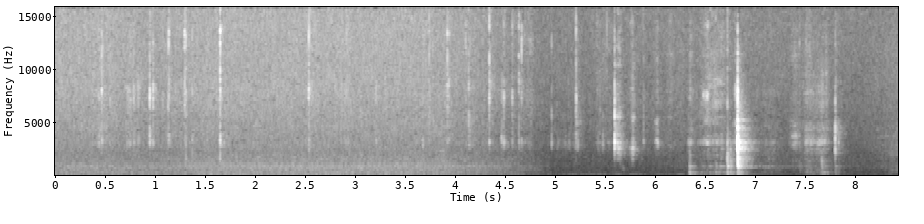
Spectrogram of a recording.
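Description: Faint clicks and taps of small metal parts being handled: the aluminium laser-marker bracket, its screws and the brass laser module. The sharpest click comes about seven seconds in, after a first half of near silence with a faint hum.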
